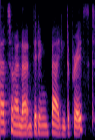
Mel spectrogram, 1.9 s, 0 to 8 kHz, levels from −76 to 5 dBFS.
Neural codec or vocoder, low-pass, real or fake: codec, 16 kHz, 0.5 kbps, FunCodec, trained on LibriTTS, 25 frames a second; 7.2 kHz; fake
